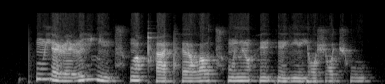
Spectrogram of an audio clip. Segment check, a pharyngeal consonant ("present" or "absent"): absent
